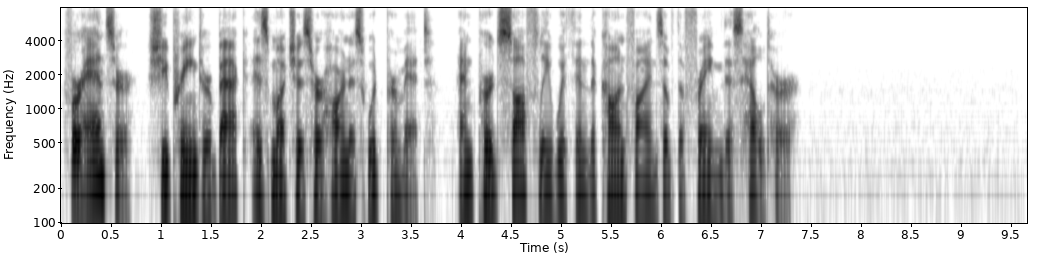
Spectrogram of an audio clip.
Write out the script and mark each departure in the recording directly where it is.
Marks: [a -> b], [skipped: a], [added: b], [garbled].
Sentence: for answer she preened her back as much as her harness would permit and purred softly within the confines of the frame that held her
for answer she preened her back as much as her harness would permit and purred softly within the confines of the frame [that -> this] held her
